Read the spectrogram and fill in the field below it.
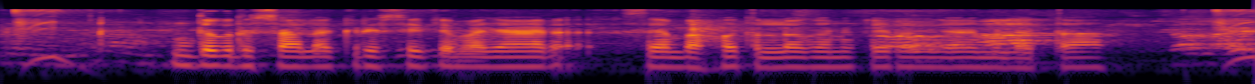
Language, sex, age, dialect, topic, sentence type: Bhojpuri, male, 18-24, Northern, agriculture, statement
